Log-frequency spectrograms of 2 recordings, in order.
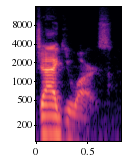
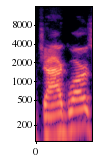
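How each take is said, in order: First: The word is said with three syllables. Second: The word is said with two syllables. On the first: "or three" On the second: "two syllables"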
